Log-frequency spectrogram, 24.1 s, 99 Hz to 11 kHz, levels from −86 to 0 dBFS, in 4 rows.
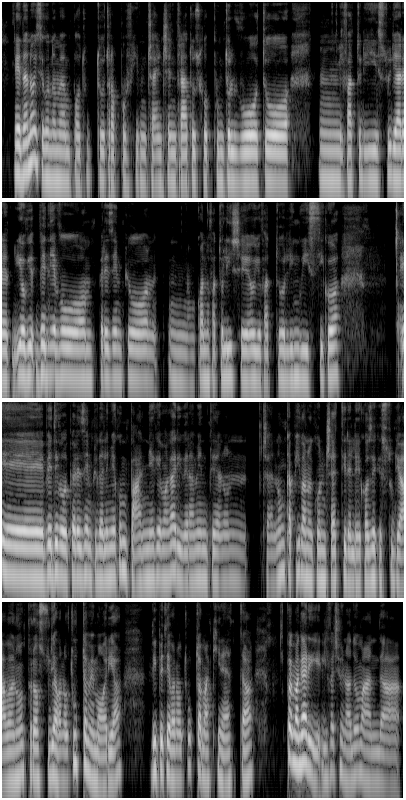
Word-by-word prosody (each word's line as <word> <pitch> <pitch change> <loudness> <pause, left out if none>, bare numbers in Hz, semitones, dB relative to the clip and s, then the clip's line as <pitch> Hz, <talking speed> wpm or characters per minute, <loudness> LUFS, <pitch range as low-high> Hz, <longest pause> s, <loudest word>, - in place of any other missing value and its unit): e 175 0 +6
da 180 +3 +4
noi, 245 +2 +4
secondo 160 -6 -1
me, 155 - 0
è - - -1
un 150 -1 -4
po' 145 0 -4
tutto 150 0 -7
troppo 145 -1 -5
fim 145 +2 -8
cioè 140 0 -5
incentrato 145 +1 -2
su, 150 0 -4
appunto, 150 0 -2
il 150 -1 +2
voto, 150 0 +5 0.4
mhmm, 155 -1 -3
il 145 - -4
fatto 155 +1 -3
di 155 0 -2
studiare; 155 0 +2
io 170 0 +4
vi 170 0 +3
vedevo, 165 -2 +2
per 165 -1 -2
esempio, 155 -1 -2
mhmm, 150 -3 -10
quando 155 0 -3
ho - - -12
fatto 155 +1 -5
liceo, 160 -1 0
io 155 0 +1
ho - - -3
fatto 145 +2 -6
il 155 - 0
linguistico, 160 +2 -1 0.9
ehm, 165 -3 +6
vedevo 175 -1 +3
per 165 +1 +1
esempio 165 -1 0
dalle 160 0 +1
mie 165 0 +1
compagne 160 -4 -2
che 165 0 -1
magari 165 +1 0
veramente 150 0 -3
non 150 -1 -11 0.2
cioè 145 -2 -12
non 170 +4 -3
capivano 170 -3 -2
i - - -2
concetti 155 0 -2
delle 145 -1 -2
cose 150 +2 -1
che 155 - -7
studiavano, 150 +2 -1
però 170 -2 -1
studiavano 160 -2 -1
tutto 225 +3 -2
a - - +1
memoria, 150 +1 -1 0.4
ripetevano 180 -5 +1
tutto 200 +3 -5
a - - +1
macchinetta, 150 +2 -4 0.5
poi 270 -3 +5
magari 215 -9 +5
gli 160 - -7
facevi 180 0 -8
una 150 - -3
domanda 150 -4 -4
155 Hz, 180 wpm, -24 LUFS, 150-165 Hz, 0.9 s, e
